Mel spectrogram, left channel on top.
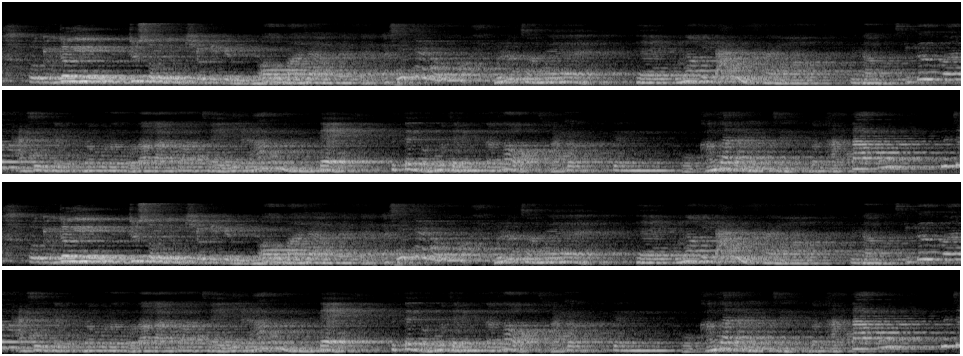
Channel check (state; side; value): noise; left; hum, 27 dB below the sound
